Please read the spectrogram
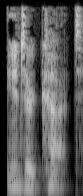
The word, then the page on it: intercut: British English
